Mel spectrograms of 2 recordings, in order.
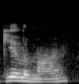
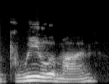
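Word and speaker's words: Guilliman: There's Robbout Gilaman or Guillean. Like Gilly almost except it's almost like pronounced Gilly like Gilly suit, which is like a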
